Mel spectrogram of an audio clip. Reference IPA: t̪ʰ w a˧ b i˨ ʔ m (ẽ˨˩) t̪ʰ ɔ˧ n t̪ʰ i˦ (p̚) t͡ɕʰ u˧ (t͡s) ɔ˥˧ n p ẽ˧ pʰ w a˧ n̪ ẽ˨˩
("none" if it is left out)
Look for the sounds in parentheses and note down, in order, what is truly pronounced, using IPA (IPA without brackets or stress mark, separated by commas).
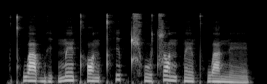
ẽ˥˧, p̚, t͡s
